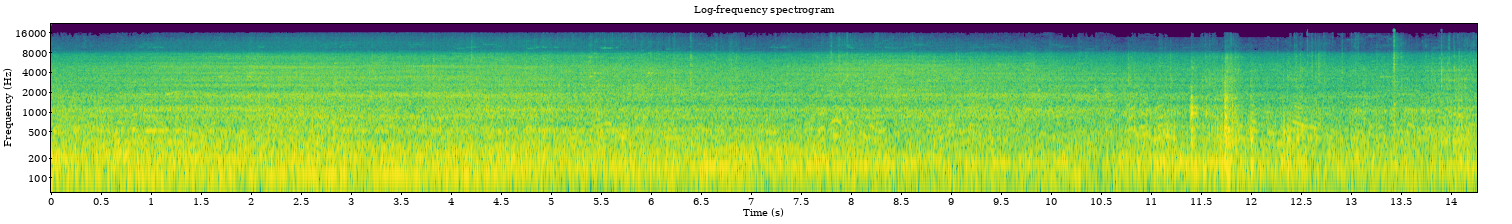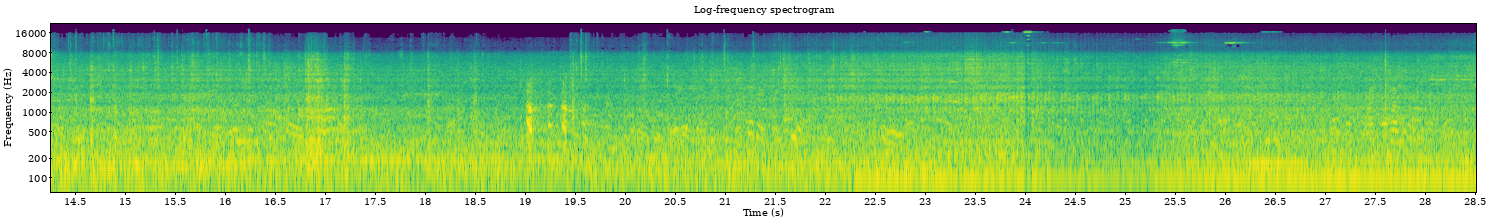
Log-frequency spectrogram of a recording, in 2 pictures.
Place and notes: Cra., El Rosal, Cundinamarca, Colombia - Via Principal Centro El Rosal
IIn this environment you can hear a main road of the western savannah of Bogotá, in the municipality of El Rosal, we heard people talking in this location, heavy cars passing by, vans, cars and motorcycles, a child riding a bicycle, a lady dragging a shopping cart, a man coughing, cars braking and accelerating, whistles from cars and motorcycles, a lady receiving a call, car alarms, a child riding on a board or skateboard, a machine turned on in a butcher shop breaking bones, gas truck bells.n this environment you can hear a main road of the western savannah of Bogotá, in the municipality of El Rosal, we heard people talking in this location, heavy cars passing by, vans, cars and motorcycles, a child riding a bicycle, a lady dragging a shopping cart, a man coughing, cars braking and accelerating, whistles from cars and motorcycles, a lady receiving a call, car alarms, a child riding on a board or skateboard, a machine turned on in a butcher shop breaking bones, gas truck bells.
Región Andina, Colombia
